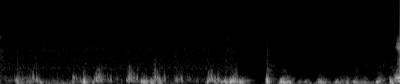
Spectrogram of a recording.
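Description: Soft, irregular low thumps and knocks, several a second, over a faint hiss that cuts off about two and a half seconds in.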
